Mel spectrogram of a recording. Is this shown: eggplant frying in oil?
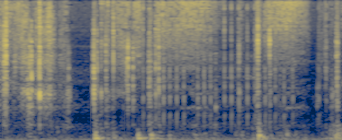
no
